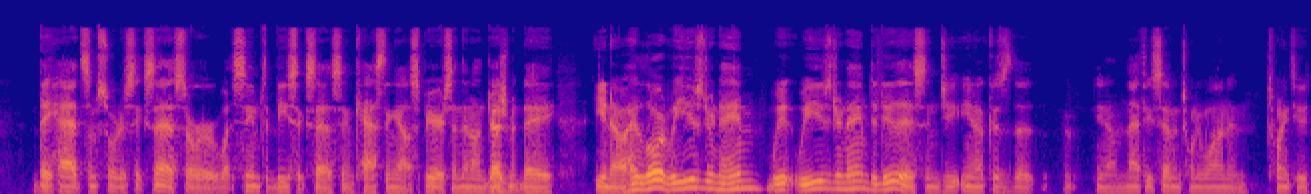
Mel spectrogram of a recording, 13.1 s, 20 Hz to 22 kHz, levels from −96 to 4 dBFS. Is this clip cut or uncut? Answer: cut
